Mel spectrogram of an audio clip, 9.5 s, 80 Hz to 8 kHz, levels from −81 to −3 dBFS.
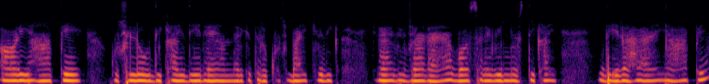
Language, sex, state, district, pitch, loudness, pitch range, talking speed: Hindi, female, Bihar, Purnia, 205 Hz, -27 LUFS, 200-210 Hz, 190 wpm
